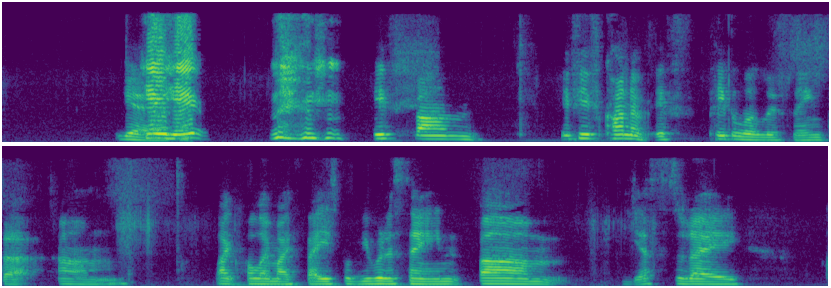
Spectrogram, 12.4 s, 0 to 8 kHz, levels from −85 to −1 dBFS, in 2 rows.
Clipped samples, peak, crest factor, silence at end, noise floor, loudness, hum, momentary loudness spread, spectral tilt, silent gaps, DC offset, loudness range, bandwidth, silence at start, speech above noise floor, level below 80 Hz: under 0.1%; 0 dBFS; 22 dB; 0.65 s; -67 dBFS; -20 LUFS; none; 18 LU; -4 dB/octave; none; under 0.1%; 9 LU; 7.6 kHz; 0.85 s; 47 dB; -70 dBFS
